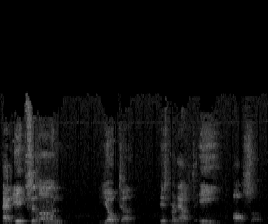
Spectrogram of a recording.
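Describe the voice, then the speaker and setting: Slow, singsong male teacher in echoey classroom. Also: very high-pitched, wildly swooping pitch, creaky, far from the mic, slight background noise. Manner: slow deliberate drilling with repetition; wry, teasing humor with students. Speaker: Bible college Greek teacher. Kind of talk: classroom lecture. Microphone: distant room mic. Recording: echoey classroom taped from afar.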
